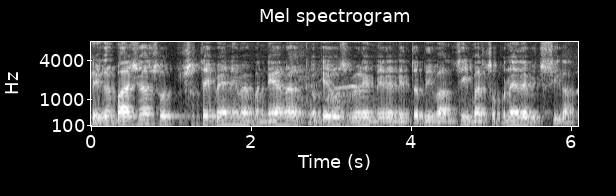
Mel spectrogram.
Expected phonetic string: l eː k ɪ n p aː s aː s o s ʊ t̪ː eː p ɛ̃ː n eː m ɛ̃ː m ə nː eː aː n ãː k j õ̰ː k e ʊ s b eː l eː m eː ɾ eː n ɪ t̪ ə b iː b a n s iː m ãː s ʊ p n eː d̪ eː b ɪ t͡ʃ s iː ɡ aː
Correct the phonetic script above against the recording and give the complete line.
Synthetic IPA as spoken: l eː k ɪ n p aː ʃ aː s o s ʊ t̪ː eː p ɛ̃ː n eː m ɛ̃ː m ə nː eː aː n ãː k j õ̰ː k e ʊ s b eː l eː m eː ɾ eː n ɪ t̪ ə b iː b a n s iː m ɛ̃ː s ʊ p n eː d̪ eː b ɪ t͡ʃ s iː ɡ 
